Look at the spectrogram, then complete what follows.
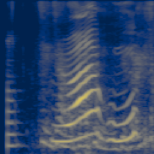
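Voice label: "awareness", Mandarin; jue2wu4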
